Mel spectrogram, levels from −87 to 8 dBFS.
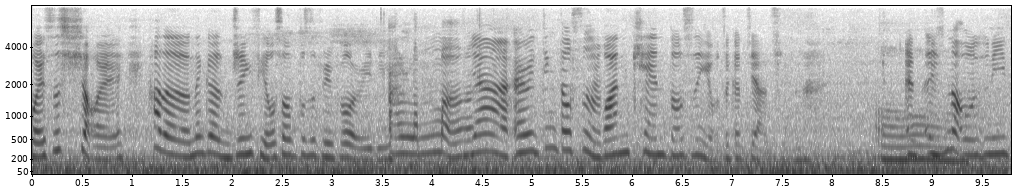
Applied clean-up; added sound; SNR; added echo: none; none; none; none.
